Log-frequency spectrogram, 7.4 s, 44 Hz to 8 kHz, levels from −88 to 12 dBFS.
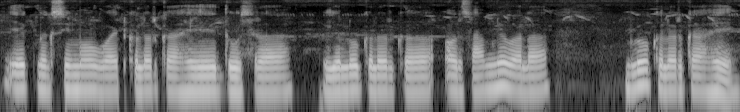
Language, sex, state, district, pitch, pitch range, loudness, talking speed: Hindi, male, West Bengal, Alipurduar, 120 Hz, 115-125 Hz, -15 LUFS, 135 wpm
